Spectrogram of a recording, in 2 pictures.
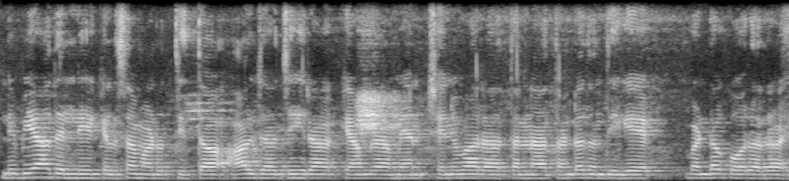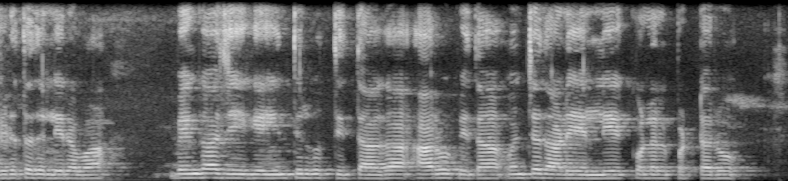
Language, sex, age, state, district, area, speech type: Kannada, female, 45-60, Karnataka, Bangalore Rural, rural, read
